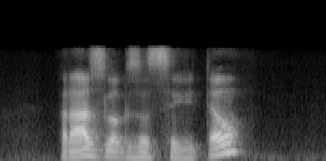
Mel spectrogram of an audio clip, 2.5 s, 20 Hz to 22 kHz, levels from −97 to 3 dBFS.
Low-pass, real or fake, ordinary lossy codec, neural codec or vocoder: 7.2 kHz; fake; none; codec, 16 kHz, 0.8 kbps, ZipCodec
